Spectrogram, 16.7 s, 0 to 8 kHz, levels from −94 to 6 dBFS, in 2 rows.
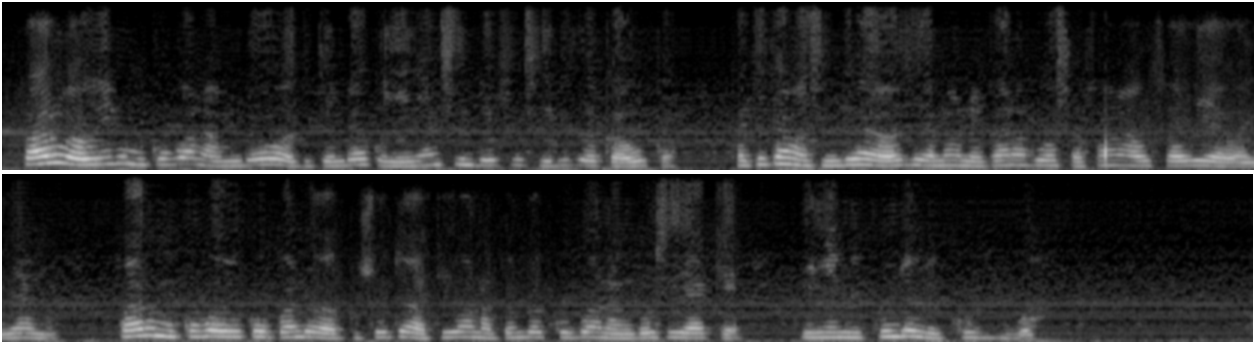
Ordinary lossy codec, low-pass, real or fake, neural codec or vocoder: Opus, 16 kbps; 7.2 kHz; real; none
